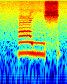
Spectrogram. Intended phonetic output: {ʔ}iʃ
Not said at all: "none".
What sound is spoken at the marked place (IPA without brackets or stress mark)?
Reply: ʕ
